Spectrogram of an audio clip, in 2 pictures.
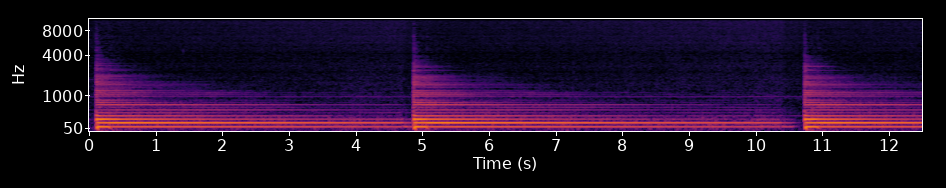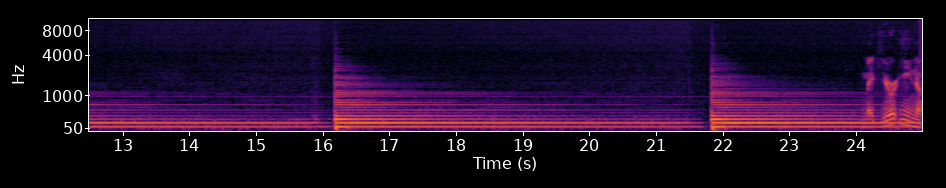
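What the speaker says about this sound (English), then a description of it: "Make your E note on your guitar sound like that." A low E struck on the sixth string of a classical guitar, plucked five times in a row, each note ringing out steady and full before slowly decaying, with a final brief rattle at the end.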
